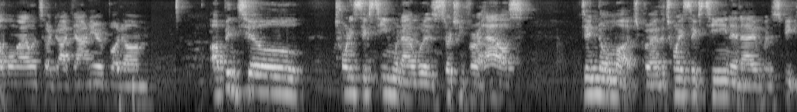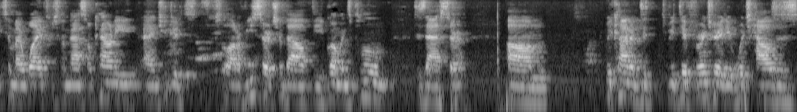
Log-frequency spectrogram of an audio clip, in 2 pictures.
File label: Interview Voice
